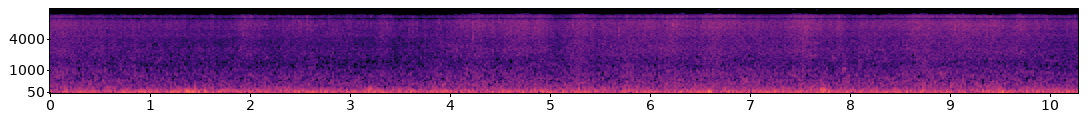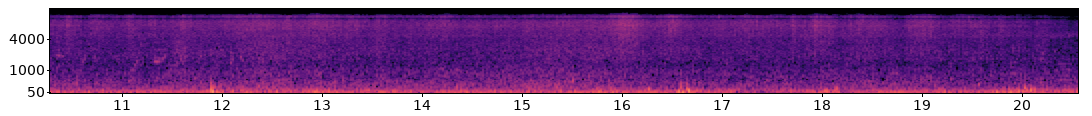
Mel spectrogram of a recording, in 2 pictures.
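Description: Wind buffeting the microphone on a moving boat: a steady low rumble with irregular gusts.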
